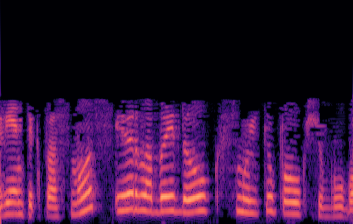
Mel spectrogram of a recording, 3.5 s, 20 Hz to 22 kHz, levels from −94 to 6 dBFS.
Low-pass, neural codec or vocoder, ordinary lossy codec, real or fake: 3.6 kHz; codec, 44.1 kHz, 7.8 kbps, Pupu-Codec; MP3, 16 kbps; fake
